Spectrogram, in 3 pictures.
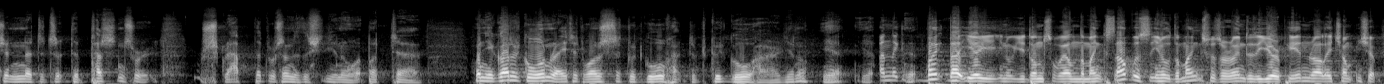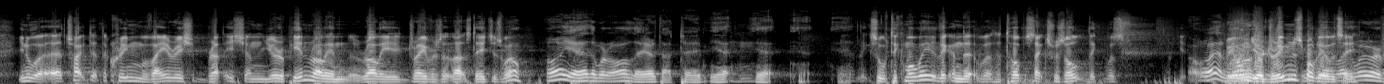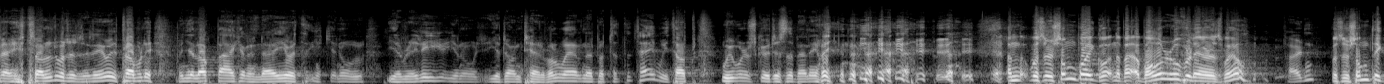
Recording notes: Recorded in front of an audience. Held in the magnificent setting of the The Stables motorsport museum in Donegal.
